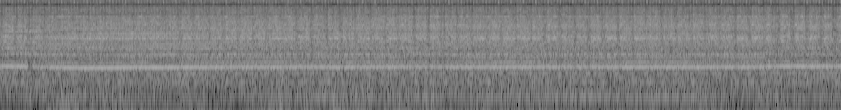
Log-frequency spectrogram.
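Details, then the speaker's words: Engine idling with a loose, uneven ticking-knock and steady mid-pitch hum after sitting unstarted a while; decided it is the water pump bearing, but the fault persisted after replacing water pump and alternator. "decided That is the water pump bearing making that noise."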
